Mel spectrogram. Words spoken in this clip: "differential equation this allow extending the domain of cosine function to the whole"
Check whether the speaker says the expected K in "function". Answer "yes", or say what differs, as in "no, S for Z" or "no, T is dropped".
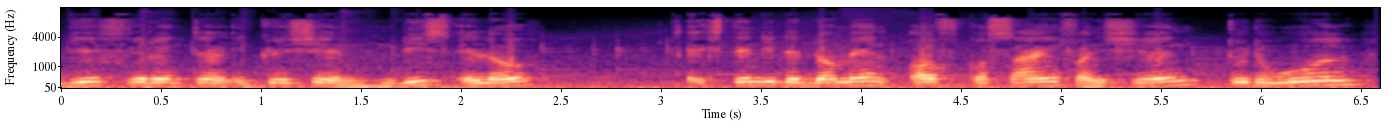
no, K is dropped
